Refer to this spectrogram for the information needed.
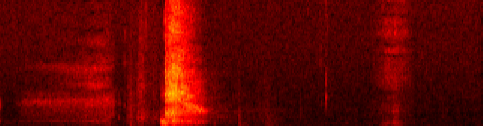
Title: Induced sneezes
